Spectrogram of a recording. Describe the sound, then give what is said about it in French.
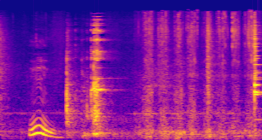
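A spoon scrapes and clinks against a dish while serving truffled scrambled eggs, producing several metallic knocks and gritty scrapes of moderate loudness, ending with a sharper clink. “Je me sers directement dans le plat avec cette cuillère.”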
